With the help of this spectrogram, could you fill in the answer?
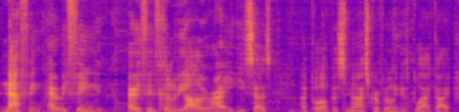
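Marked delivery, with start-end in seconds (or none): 0.0-2.8 loud, high put-on voice; reassuring character voice. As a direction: play the panicky rescuer insisting all is well. Voicing 2D reassuring the screaming narrator.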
